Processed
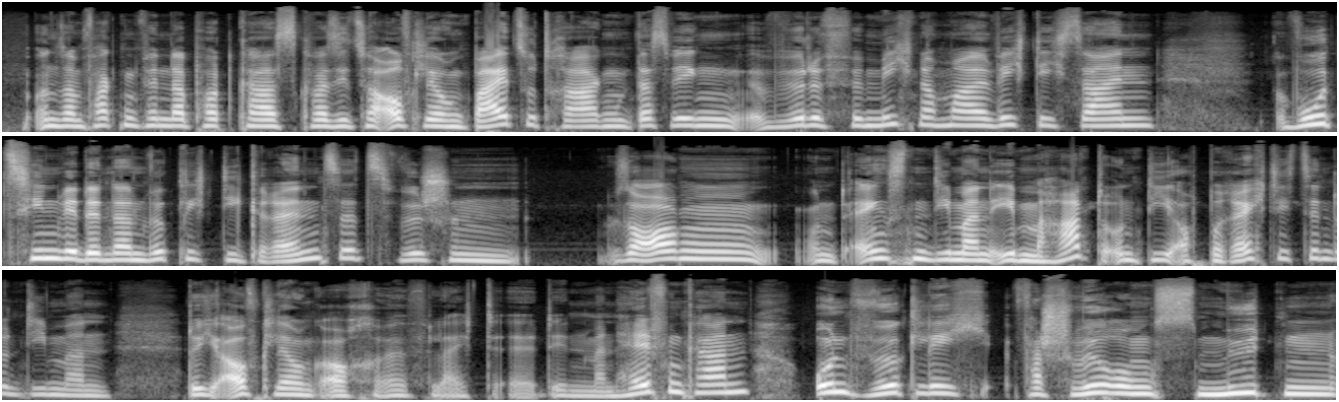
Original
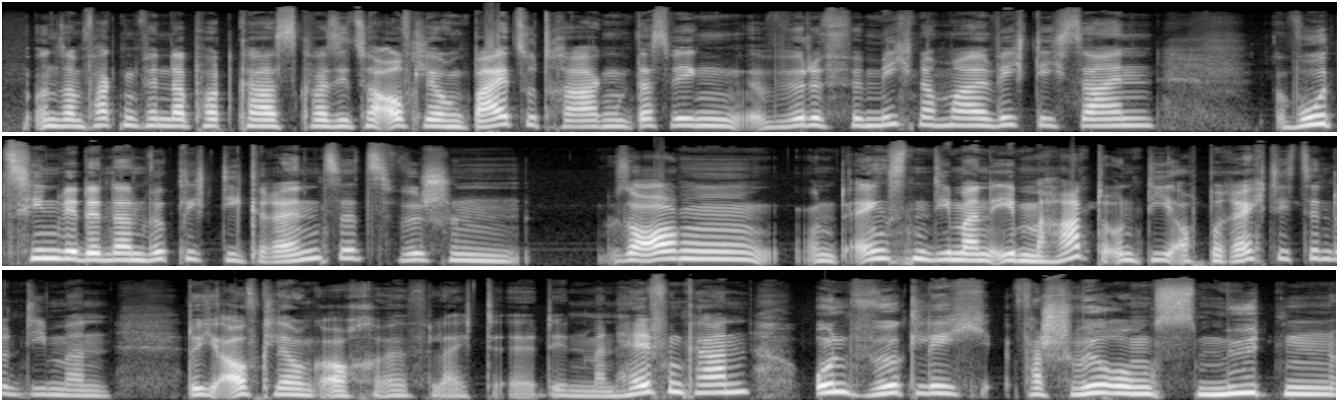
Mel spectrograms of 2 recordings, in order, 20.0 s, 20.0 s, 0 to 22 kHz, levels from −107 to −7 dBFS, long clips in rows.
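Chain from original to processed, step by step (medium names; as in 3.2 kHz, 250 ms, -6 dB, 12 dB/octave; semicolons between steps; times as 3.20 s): bass shelf 110 Hz +10.5 dB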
